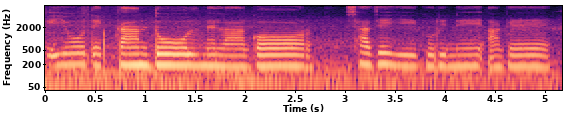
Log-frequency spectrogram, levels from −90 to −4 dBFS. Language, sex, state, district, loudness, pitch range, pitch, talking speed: Chakma, female, Tripura, Unakoti, -17 LUFS, 185-200 Hz, 190 Hz, 90 wpm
